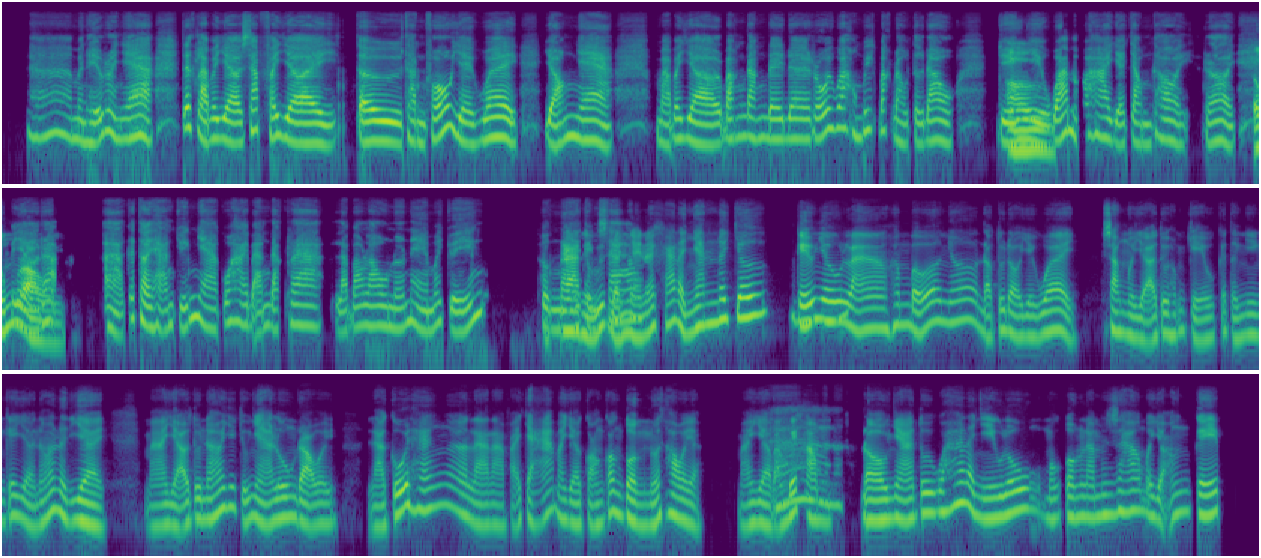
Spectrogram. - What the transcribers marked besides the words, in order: tapping
- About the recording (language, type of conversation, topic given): Vietnamese, advice, Làm sao để giảm căng thẳng khi sắp chuyển nhà mà không biết bắt đầu từ đâu?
